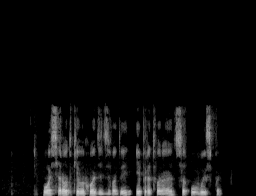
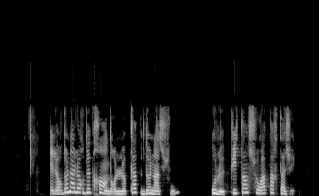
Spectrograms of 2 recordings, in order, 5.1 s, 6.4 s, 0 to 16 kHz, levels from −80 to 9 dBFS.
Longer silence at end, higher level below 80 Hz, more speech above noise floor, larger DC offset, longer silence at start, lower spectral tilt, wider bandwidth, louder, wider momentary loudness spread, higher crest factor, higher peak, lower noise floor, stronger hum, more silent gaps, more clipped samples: first, 0.7 s vs 0.5 s; about the same, -60 dBFS vs -58 dBFS; second, 58 dB vs 67 dB; neither; second, 0.85 s vs 1 s; first, -5.5 dB/octave vs -4 dB/octave; about the same, 7.6 kHz vs 7.8 kHz; second, -18 LUFS vs -12 LUFS; second, 8 LU vs 13 LU; about the same, 16 dB vs 14 dB; about the same, -2 dBFS vs 0 dBFS; about the same, -76 dBFS vs -79 dBFS; neither; neither; neither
